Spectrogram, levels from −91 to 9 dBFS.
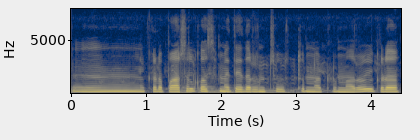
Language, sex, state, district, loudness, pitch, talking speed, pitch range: Telugu, female, Andhra Pradesh, Sri Satya Sai, -17 LUFS, 190 Hz, 110 wpm, 185-195 Hz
